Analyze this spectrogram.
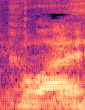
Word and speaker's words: kawaii: word that starts with kawa and ends with e. Kawaii. It's the word that rhymes with the 50th state, right?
